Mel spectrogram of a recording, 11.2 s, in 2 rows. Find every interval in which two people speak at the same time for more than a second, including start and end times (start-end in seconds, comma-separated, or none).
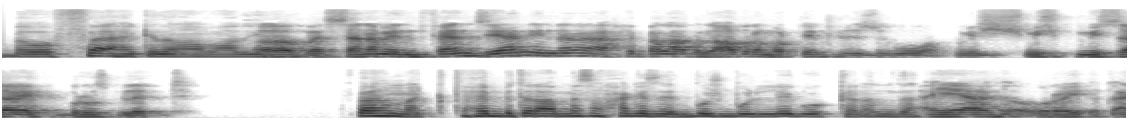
none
